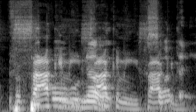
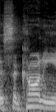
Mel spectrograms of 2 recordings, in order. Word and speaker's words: Saucony: daughters man what's this salconies salsa meat it's saucony i'm gonna be honest where are we from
